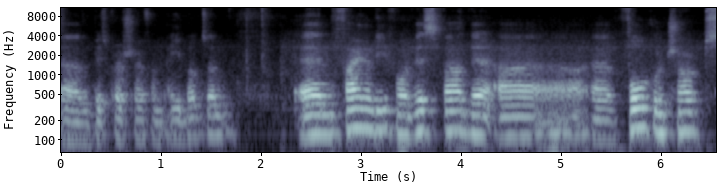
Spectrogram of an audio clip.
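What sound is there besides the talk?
No everyday noise stands out behind the speech.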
